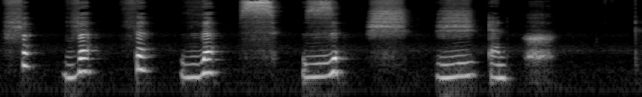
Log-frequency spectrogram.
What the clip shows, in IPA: f, v, θ, ð, s, z, ʃ, ʒ, and h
